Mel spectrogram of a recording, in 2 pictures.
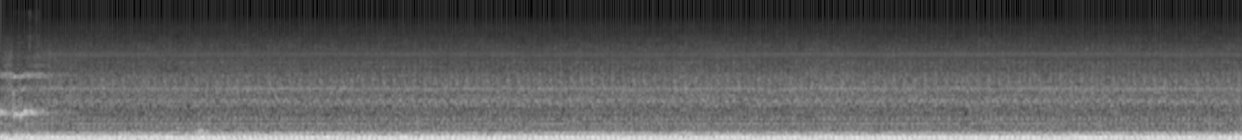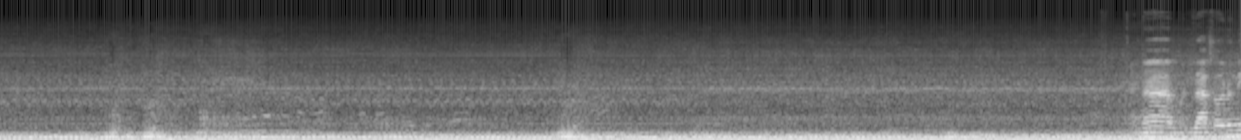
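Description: A motorcycle engine idles with a steady low rumble close by.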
